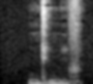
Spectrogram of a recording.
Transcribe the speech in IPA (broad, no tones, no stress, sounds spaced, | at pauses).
ŋ ɡ i m i v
